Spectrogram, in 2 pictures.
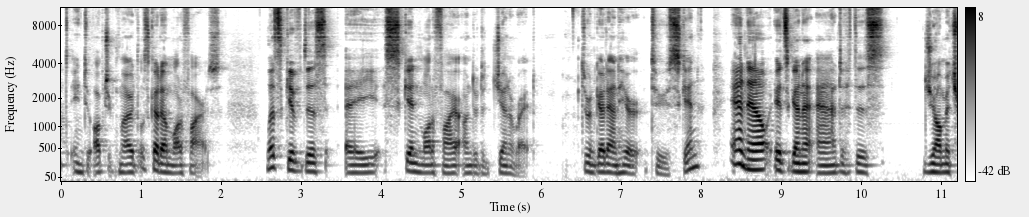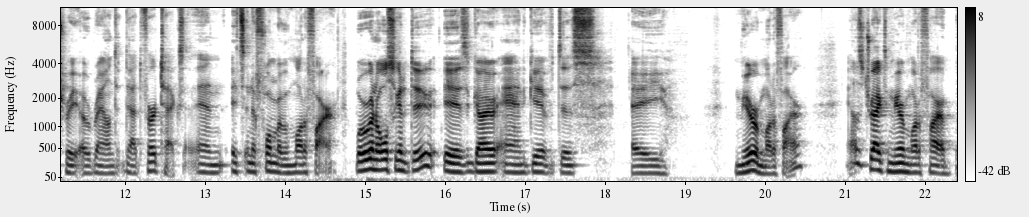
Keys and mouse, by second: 1.1 click, 1.2-2.4 middle drag, 2.4-22.4 drag.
